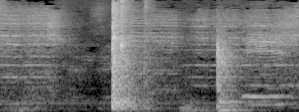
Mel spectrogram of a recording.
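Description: Two sharp knocks from kitchenware being handled at a kitchen counter, the first, a little under a second in, the loudest, the second weaker with a short ring; soft background music plays under them.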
